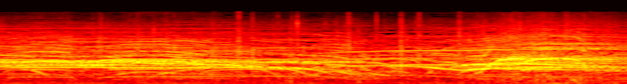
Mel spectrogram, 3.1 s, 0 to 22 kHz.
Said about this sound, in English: A crowd cheered Pawlenty at a 2005 ice fishing festival as he leaped into freezing water.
